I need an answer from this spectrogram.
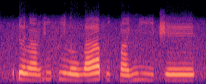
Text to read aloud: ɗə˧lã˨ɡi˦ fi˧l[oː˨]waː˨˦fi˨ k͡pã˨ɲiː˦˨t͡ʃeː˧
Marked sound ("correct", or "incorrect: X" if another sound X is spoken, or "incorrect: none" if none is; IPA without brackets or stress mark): incorrect: o˨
